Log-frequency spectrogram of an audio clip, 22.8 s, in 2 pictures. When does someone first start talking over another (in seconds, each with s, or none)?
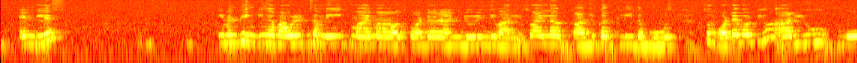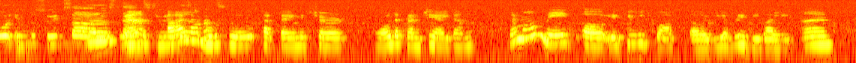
12.6 s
